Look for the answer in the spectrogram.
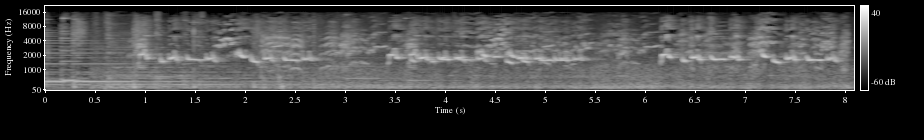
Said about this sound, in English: With its lovely lilting song, the grey butcherbird may not seem to be a particularly intimidating species, However, with its strong hooked beak and fierce stare, the grey butcher bird is not a bird to be messed with.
